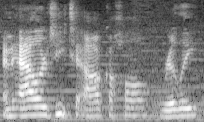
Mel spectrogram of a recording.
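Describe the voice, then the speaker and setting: Man playing a high-pitched, cocky party ringleader. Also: little pitch movement, a little fast, over loud music. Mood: pushy. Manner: pushy, hyping, casual swearing.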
